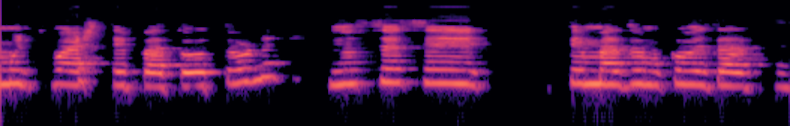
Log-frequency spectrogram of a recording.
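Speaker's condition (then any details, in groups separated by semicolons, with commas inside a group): Ataxia after brain injury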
